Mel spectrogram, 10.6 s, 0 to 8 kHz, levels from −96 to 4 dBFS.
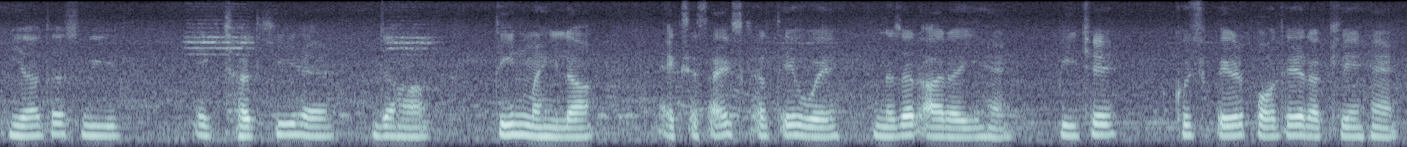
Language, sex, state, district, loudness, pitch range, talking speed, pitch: Hindi, male, Uttarakhand, Uttarkashi, -17 LUFS, 145-165 Hz, 125 wpm, 155 Hz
